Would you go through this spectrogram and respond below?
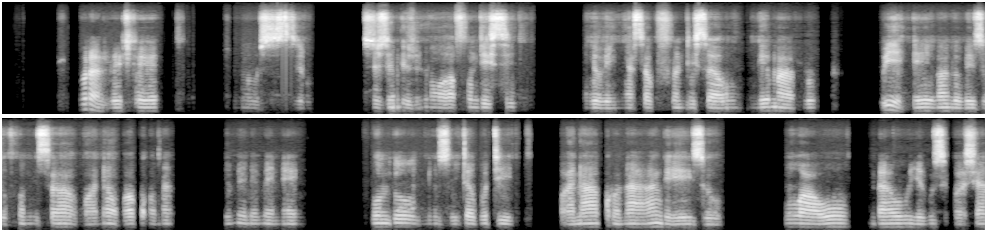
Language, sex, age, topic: Ndau, male, 50+, education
